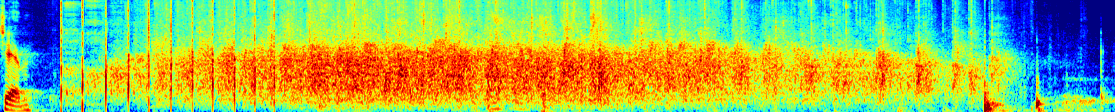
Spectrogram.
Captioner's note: applause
